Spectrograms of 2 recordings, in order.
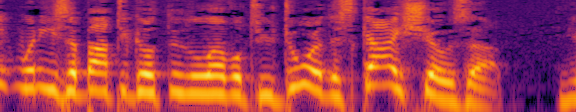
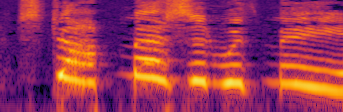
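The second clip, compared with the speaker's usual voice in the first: high, slow, whining mock-upset voice; whiny mock character; 7 semitones higher, slower than usual. Prompto complaining to the player, high slow whine. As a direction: whine it like a cartoon crybaby. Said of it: "And he was like".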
